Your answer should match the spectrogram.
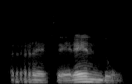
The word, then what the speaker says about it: referéndum: Miren, referéndum. Si tú te das cuenta, referéndum, la mayor fuerza de voz está en la penúltima sílaba.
